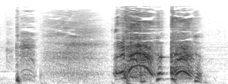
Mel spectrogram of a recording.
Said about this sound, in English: Excuse my cough.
